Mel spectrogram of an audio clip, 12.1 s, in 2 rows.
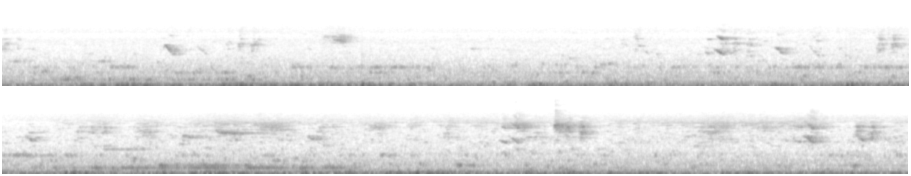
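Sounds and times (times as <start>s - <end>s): small birds chirping: 4.1s - 12.0s.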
